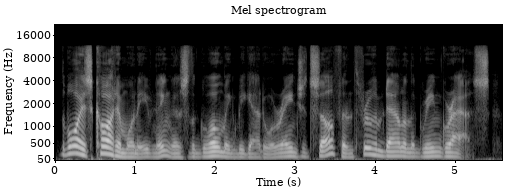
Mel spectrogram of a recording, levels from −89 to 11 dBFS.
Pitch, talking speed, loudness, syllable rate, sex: 125 Hz, 225 wpm, -20 LUFS, 5.5 syllables/s, male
